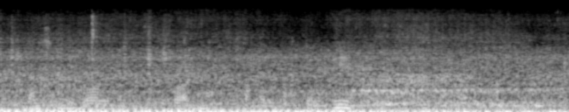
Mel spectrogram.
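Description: Men and women talk nearby outdoors.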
